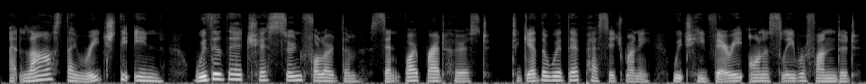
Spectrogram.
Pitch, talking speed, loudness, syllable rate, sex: 165 Hz, 175 wpm, -20 LUFS, 5.2 syllables/s, female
